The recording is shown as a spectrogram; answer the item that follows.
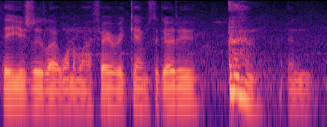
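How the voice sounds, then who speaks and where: A young man with a New Zealand accent, a rugby player chatting as a guest in a casual interview, halting and full of fillers and restarts. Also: low voice, monotone, darkish tone, slight background noise.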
